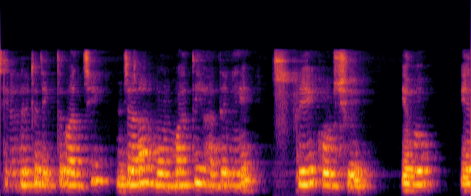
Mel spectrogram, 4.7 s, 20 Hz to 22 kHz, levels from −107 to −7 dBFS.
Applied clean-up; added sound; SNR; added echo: neural mask model DeepFilterNet 3.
